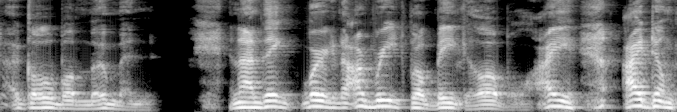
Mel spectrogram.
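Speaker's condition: Dysarthria; about 9 years since stroke

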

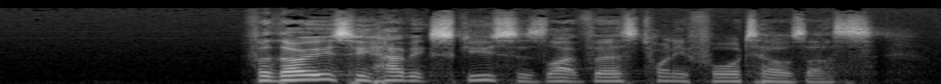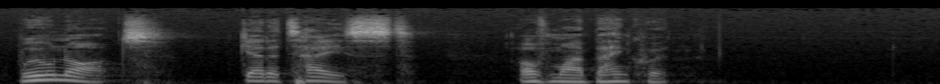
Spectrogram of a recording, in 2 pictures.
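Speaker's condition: No condition

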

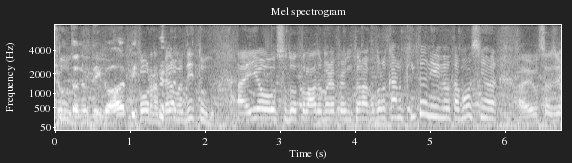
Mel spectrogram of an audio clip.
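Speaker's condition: No condition

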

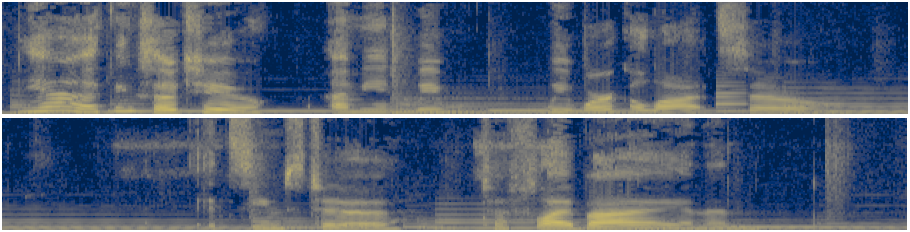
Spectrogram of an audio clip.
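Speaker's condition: No condition

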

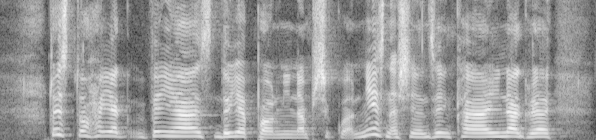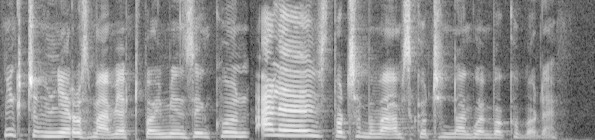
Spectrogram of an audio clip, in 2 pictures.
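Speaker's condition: Hearing loss, cochlear implant, acquired; cannot localize sound direction, must keep refreshing language, iPhone streams directly to implant

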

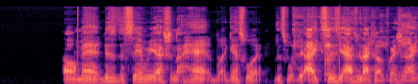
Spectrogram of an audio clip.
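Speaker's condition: No condition

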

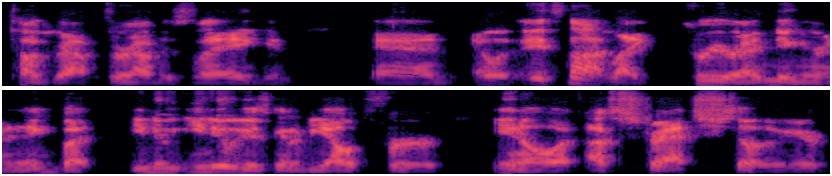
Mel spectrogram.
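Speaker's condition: No condition

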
